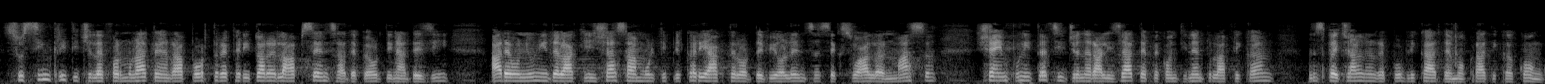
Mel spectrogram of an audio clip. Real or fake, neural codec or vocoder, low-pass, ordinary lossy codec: real; none; 7.2 kHz; AAC, 32 kbps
